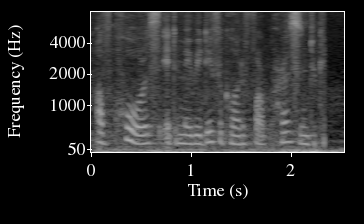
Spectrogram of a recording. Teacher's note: she did have a rising intonation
